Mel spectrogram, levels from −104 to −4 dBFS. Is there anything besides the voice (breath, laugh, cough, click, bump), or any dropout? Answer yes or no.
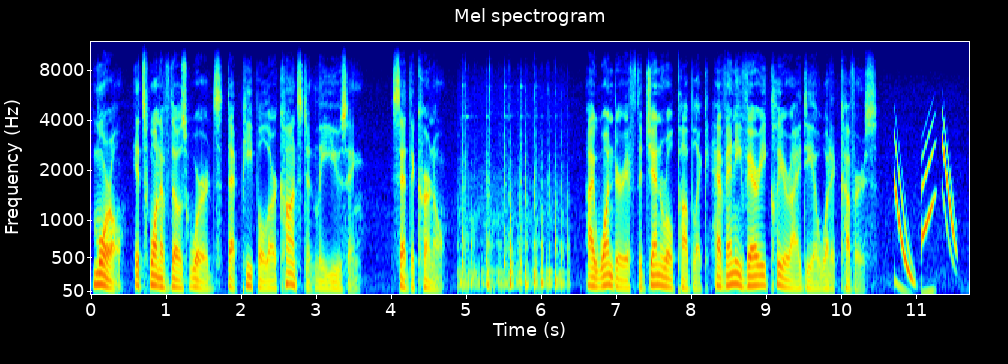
yes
